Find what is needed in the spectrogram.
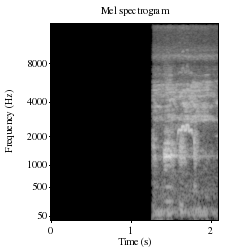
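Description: Digital silence for just over a second, then outdoor ambience with a low rumble and a few short high chirps.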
